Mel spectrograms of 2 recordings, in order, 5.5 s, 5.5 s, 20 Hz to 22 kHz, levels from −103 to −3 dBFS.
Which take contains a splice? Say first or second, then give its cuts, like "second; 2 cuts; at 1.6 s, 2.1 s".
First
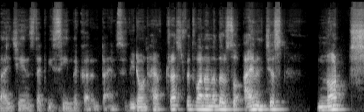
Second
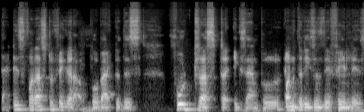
second; 2 cuts; at 1.3 s, 4.3 s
